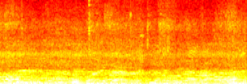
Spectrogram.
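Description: Indistinct voices of people talking in the background, overlapping.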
